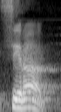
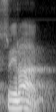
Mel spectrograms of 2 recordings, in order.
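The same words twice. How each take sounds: First: It begins with a light, plain s sound. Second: It begins with a heavy, emphatic s sound. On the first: "Ada yang baca pakai sin" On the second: "bisa dibaca pakai si, pakai shot ya"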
